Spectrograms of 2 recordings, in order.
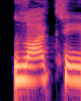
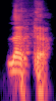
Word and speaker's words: Lata: You talk about with Lati Mani, is that how you say her name? Lata, yeah.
